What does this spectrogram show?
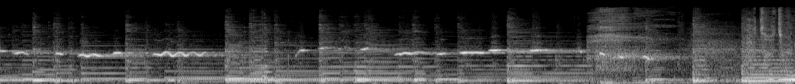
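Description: A man whistles a wavering melody clearly for several seconds, the tune rising and falling over steady instrumental backing music.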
